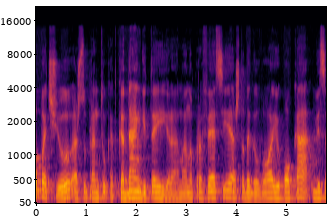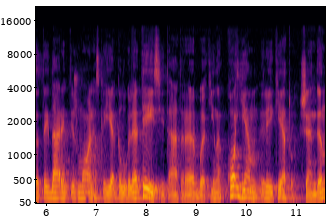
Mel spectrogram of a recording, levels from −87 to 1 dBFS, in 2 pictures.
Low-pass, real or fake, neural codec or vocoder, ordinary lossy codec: 14.4 kHz; fake; vocoder, 48 kHz, 128 mel bands, Vocos; AAC, 96 kbps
